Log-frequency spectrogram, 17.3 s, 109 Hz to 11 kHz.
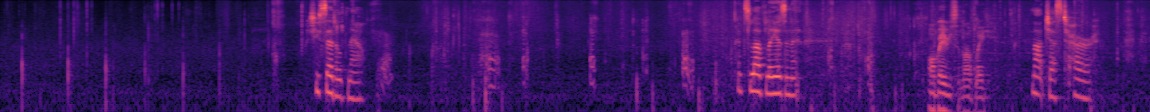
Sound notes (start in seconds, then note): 0.0 footsteps; 5.4 Rustling and Brady cooing; 5.6 Brady coos; 10.1 Brady coos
